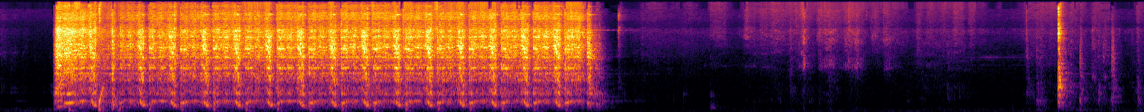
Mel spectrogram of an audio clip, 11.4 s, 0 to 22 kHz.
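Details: 2008 Baotian Tanco 50cc four-stroke scooter, fresh gas: the starter churns steadily with no catch. The plug keeps getting wet and the engine floods. The owner suspects a fouled carburetor; not confirmed.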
